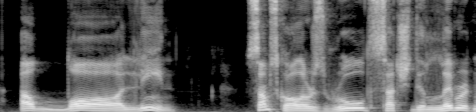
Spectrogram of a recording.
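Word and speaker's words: الضالين: Some people, for example, insist on saying al-dhalin instead of the correct pronunciation al-dhalin.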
